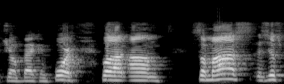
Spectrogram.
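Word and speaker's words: Zamasu: Super, I did say Samasu because the fucking dub is getting in my head now. But it's just Samas. There's lots of words that end in the U. The U is not really pronounced.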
